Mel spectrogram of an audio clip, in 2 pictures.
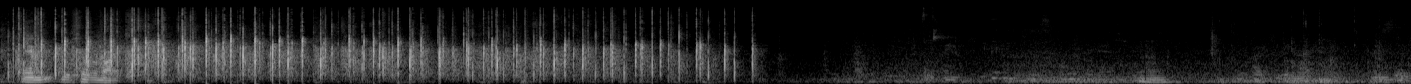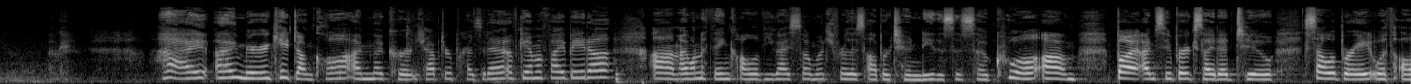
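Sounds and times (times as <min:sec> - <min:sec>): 
audience applause: 0:00.0 - 0:07.7
speech: 0:00.2 - 0:01.4, 0:16.2 - 0:28.2.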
